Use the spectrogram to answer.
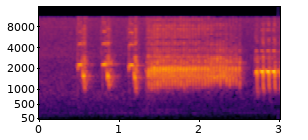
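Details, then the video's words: Belgian Waterslager canary training song: a few short slurred notes, then a dense bubbling roll, followed by brief whistled notes. "Belgian Waterslager / Belgian Malinois Waterslager training song vol. 2"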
